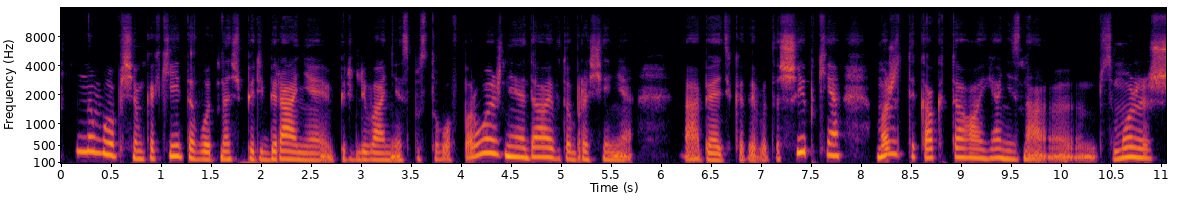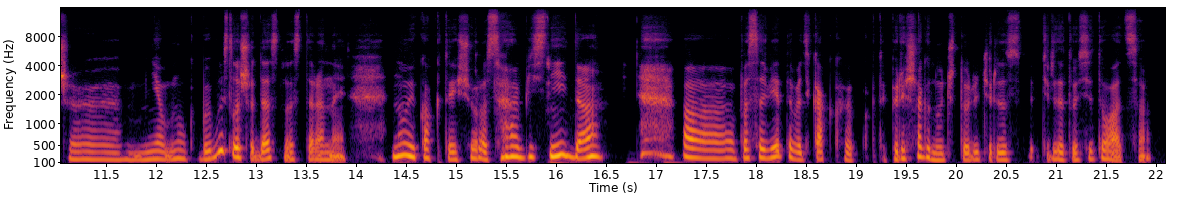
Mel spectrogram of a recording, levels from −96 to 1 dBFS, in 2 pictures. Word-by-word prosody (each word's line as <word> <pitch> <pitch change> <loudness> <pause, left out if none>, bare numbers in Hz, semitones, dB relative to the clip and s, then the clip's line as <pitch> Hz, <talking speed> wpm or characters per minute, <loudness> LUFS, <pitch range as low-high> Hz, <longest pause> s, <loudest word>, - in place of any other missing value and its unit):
Ну, 345 -1 +2
в 305 - +2
общем, 210 -8 +1
какие-то 200 +2 +1
вот, 170 -1 0
знаешь, 175 -1 -3
перебирания, 175 -2 0
переливания 165 -2 -2
с 155 - -13
пустого 175 -2 -8
в - - -28
порожнее, 260 -6 +3
да, 225 0 +3
и - - +1
вот 185 - -11
обращение 165 - -3 0.5
опять 155 -3 -2
к - - -10
этой - - -4
вот - - -10
ошибке. 290 -6 +2 0.3
Может, 280 +5 +2
ты 235 - -5
как-то, 215 0 0
я 200 +1 -1
не 185 -2 0
знаю, 170 - -3 0.3
э, 230 0 -6
сможешь, 205 +1 +2
э, 170 -2 -4
мне, 170 +2 -4
ну, 190 0 -3
как 175 - -27
бы 170 - -1
и - - -4
выслушать, 220 - +3
да, 180 +1 +4
с 195 - -11
одной 170 - -4
стороны, 185 +6 -3 0.4
ну, 250 +3 +5
и 240 - +8
как-то 205 -5 -3
еще 180 +5 -2
раз 180 0 -1
объяснить, 230 +3 +6
да, 225 +3 +6 0.8
а, 195 -4 +2
посоветовать, 200 -3 0
как - - -1
как-то 150 0 -11
перешагнуть, 185 -3 -1
что-ли, 165 +1 -3
через 160 0 -4 0.2
через 175 - -6
эту 160 0 -4
ситуацию. 180 +5 -3
190 Hz, 155 wpm, -28 LUFS, 170-225 Hz, 0.8 s, и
